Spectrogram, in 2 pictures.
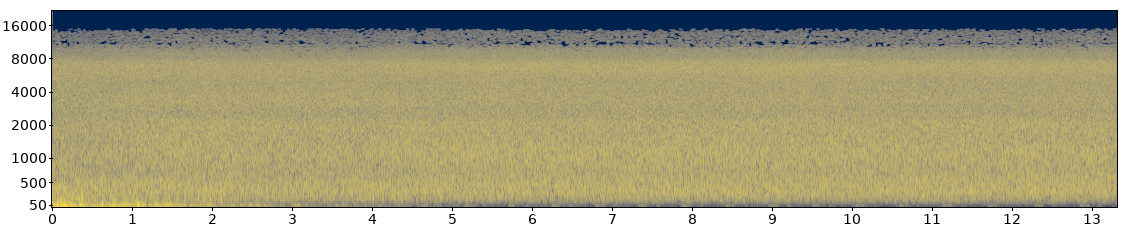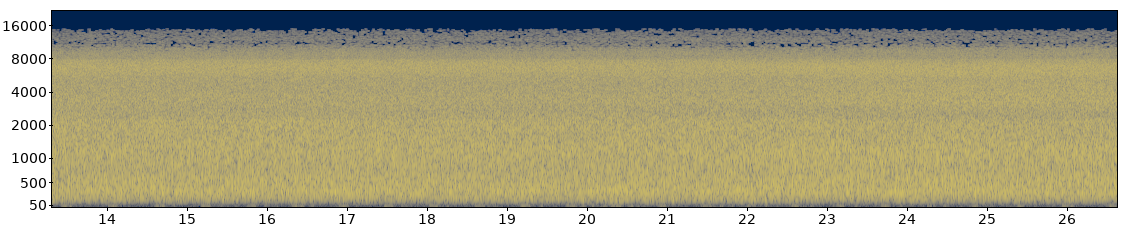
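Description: Steady rush of fast-flowing water, an even hiss that holds level throughout. A few low bumps come in the first second or two.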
